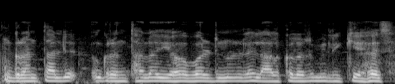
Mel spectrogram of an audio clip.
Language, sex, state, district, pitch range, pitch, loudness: Hindi, male, Maharashtra, Gondia, 150-160 Hz, 155 Hz, -16 LUFS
